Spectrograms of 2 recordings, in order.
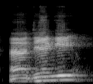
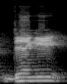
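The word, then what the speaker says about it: dengue: sugar industry এই যে শিল্প চিনি শিল্পে এন্ড ডেঙ্গি ডেঙ্গি ম্যানেজমেন্ট উচ্চারণ কিন্তু ডেঙ্গু না খেয়াল করুন ডেঙ্গি আমি কি কি বলছি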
